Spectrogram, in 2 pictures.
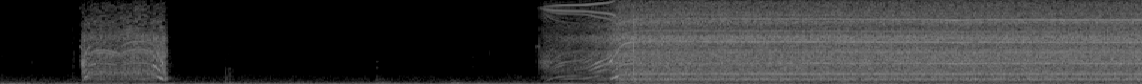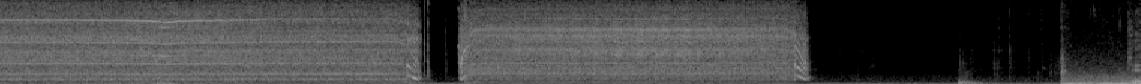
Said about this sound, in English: it drills a hole and then it threads the hole all in one bit, all in one motion.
